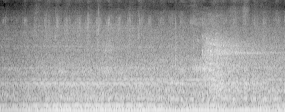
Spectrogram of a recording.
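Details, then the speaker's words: Rebuilt FC engine on its first start attempt: a harsh, steady gear grind while cranking, with no firing and a rasp near the end; the starter was not engaging cleanly and a different starter and solenoid were later fitted. "Sounds horrible. Starter."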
